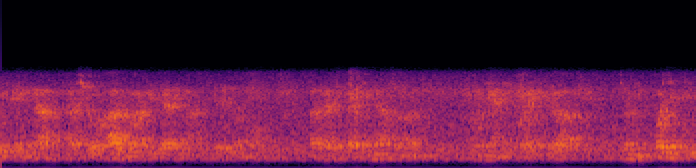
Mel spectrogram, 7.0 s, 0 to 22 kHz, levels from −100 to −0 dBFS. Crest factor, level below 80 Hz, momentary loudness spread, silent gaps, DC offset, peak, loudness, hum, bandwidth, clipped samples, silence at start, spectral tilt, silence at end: 16 dB; under -90 dBFS; 9 LU; none; under 0.1%; -20 dBFS; -36 LUFS; none; 4.3 kHz; under 0.1%; 0 s; -0.5 dB/octave; 0 s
